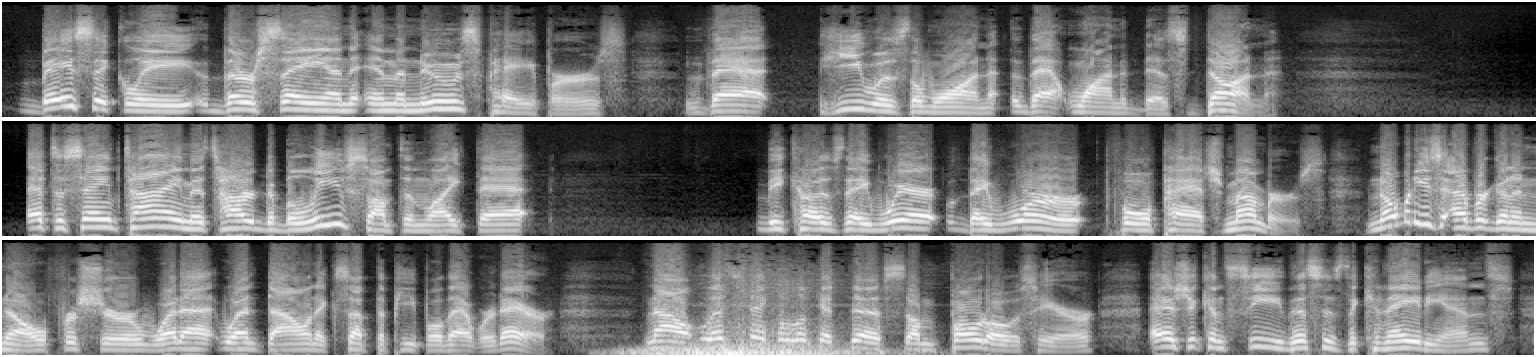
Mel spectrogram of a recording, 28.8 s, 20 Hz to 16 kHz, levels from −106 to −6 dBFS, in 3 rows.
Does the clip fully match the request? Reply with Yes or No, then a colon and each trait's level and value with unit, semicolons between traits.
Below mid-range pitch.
No: medium, 165 Hz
